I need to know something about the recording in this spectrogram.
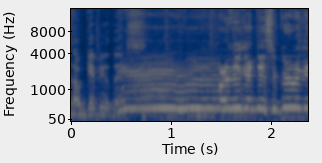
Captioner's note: muffled yelling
